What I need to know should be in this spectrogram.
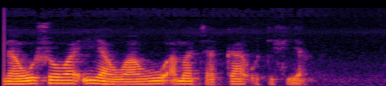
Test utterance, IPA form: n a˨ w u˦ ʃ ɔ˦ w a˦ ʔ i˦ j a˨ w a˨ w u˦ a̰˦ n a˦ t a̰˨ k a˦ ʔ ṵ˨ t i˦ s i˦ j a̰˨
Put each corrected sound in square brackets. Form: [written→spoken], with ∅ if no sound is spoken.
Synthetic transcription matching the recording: n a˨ w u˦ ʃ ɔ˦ w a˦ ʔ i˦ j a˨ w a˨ w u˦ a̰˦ [n→m] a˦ [t→t͡ʃ] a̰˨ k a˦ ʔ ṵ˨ t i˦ [s→f] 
